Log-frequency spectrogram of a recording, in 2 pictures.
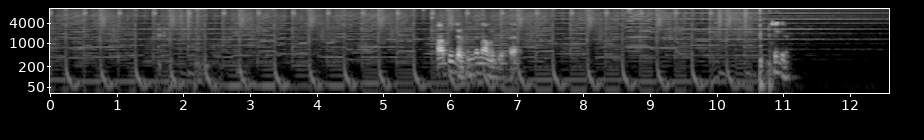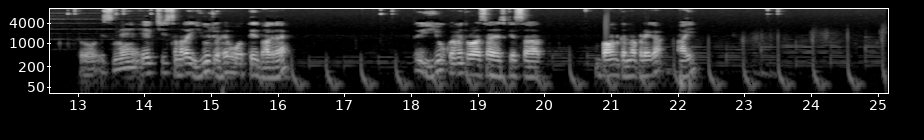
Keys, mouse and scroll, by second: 10.8 Escape, 12.9-15.9 drag, 17.5-19.3 right drag, 19.2-20.8 drag, 23.5 i.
